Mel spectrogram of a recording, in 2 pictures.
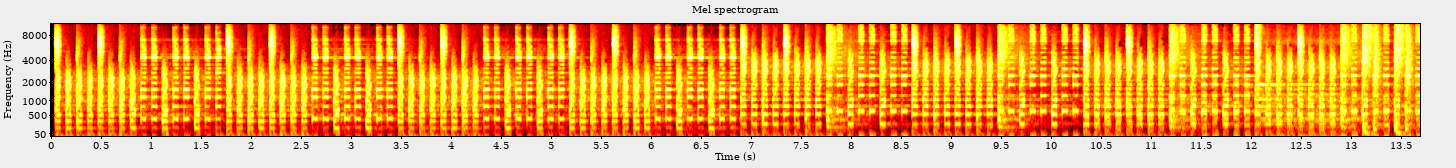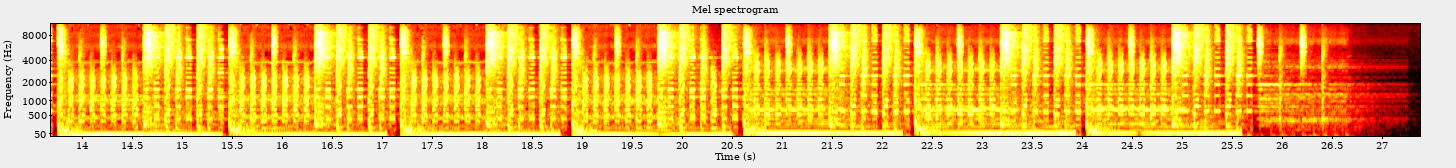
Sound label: Hearing Test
